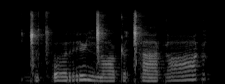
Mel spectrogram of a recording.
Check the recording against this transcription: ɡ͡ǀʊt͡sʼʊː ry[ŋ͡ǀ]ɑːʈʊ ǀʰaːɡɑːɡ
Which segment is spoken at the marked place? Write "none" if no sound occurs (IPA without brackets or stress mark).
ŋ͡ǀ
